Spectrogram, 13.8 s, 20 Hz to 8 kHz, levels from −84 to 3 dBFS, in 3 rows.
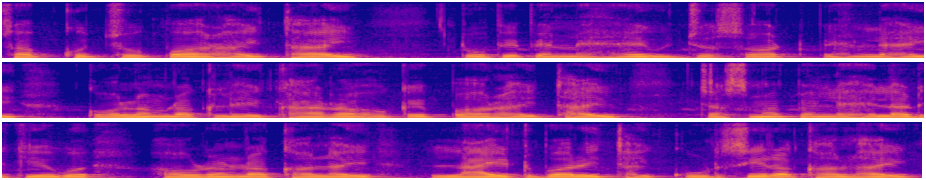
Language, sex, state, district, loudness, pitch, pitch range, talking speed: Bajjika, male, Bihar, Vaishali, -23 LUFS, 140 Hz, 135-140 Hz, 145 wpm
